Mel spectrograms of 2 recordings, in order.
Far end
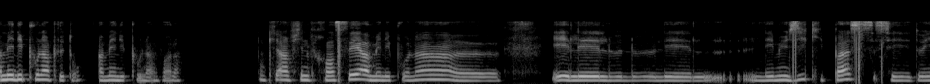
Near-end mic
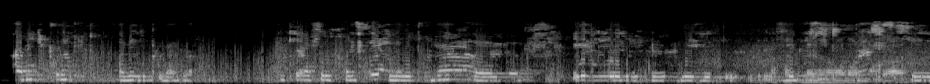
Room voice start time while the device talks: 7.7 s

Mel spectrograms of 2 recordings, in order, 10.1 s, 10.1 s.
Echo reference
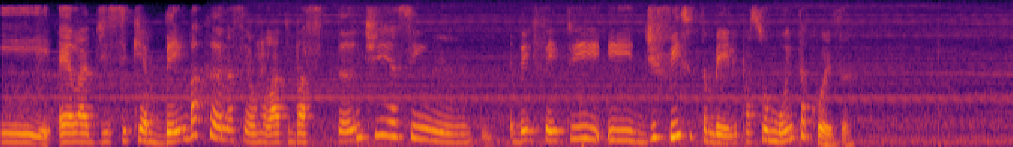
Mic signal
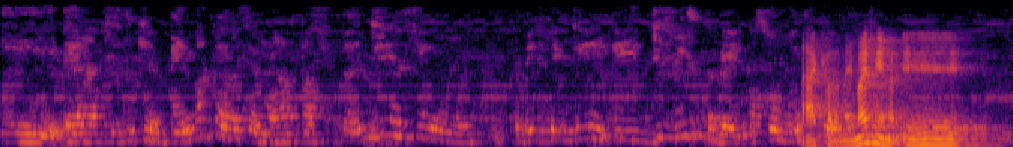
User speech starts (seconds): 8.0 s

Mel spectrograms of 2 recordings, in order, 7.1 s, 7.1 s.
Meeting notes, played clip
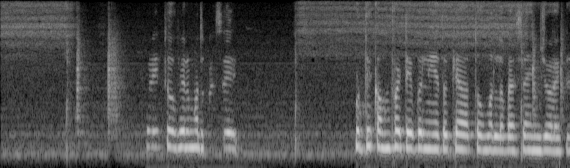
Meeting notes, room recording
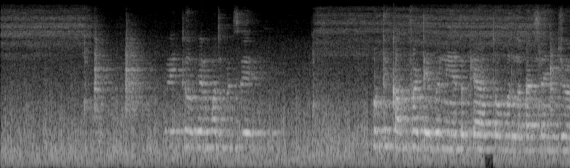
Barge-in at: none

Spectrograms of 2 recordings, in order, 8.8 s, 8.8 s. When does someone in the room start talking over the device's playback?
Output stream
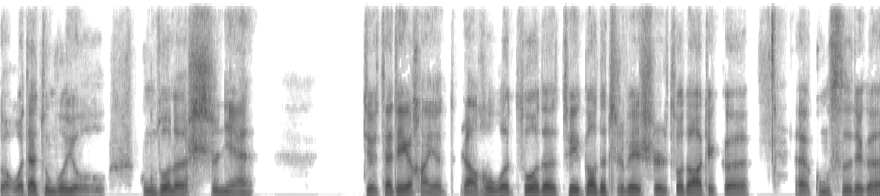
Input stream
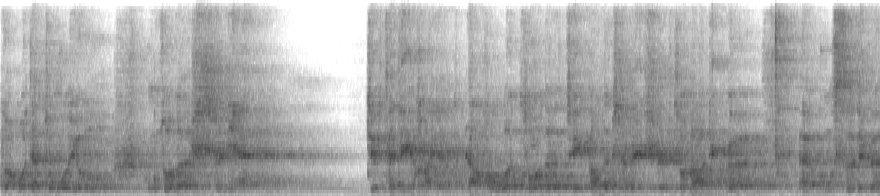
none

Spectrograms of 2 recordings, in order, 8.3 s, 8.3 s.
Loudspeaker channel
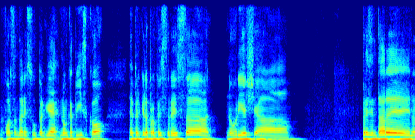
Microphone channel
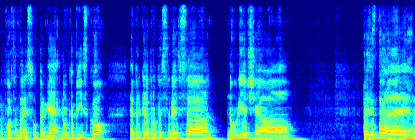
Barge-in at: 7.4 s

